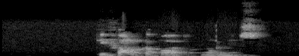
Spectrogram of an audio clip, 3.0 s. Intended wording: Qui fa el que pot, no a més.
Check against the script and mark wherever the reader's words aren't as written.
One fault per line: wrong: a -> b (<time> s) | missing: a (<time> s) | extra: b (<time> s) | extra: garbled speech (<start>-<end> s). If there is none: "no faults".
no faults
